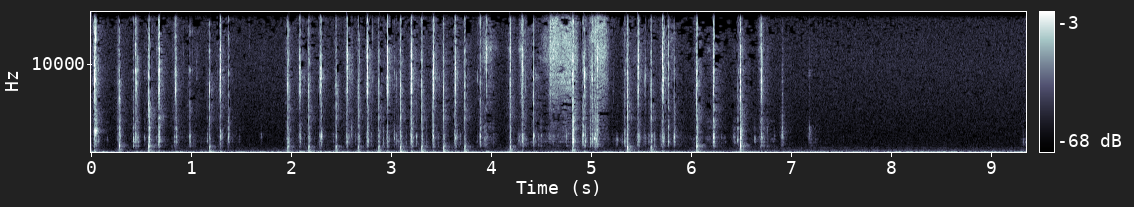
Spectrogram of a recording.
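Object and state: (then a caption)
Plastic gaming keypad. Fingertips press and tap the keys of a small black plastic backlit Razer Tartarus Chroma gaming keypad, producing quick runs of sharp, bright clicks over a low hum. A brief soft rustle passes midway, and the tapping thins to a few scattered clicks near the end as a faint steady tone lingers.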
